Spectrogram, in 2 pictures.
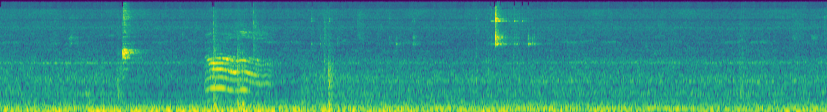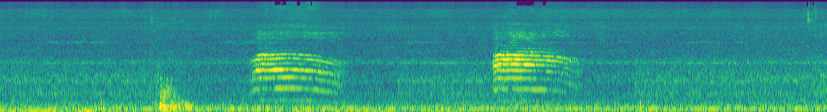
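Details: Domestic cat appealing for something, giving several separate meows with arched, harmonic-rich tones, one short and several longer drawn-out calls spaced a few seconds apart, over a steady low background hum.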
